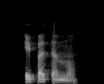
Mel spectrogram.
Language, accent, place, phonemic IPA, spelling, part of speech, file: French, France, Lyon, /e.pa.ta.mɑ̃/, épatamment, adverb, LL-Q150 (fra)-épatamment.wav
- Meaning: 1. surprisingly 2. impressively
